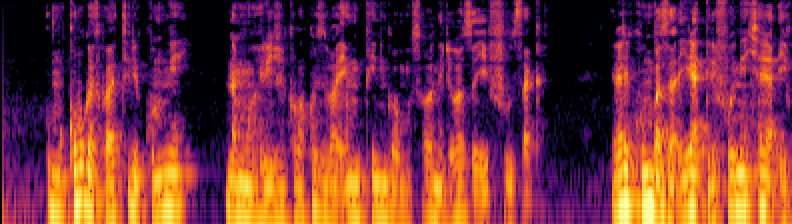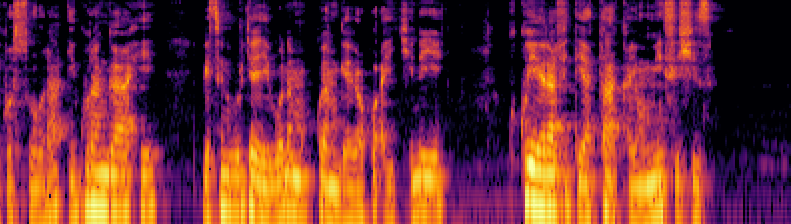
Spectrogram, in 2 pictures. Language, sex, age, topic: Kinyarwanda, male, 25-35, finance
